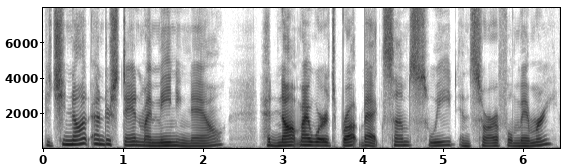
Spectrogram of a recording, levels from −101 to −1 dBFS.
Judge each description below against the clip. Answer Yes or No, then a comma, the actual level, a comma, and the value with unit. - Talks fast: No, average, 160 wpm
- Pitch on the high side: No, medium, 180 Hz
